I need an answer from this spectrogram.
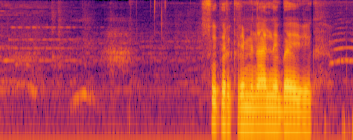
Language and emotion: Russian, neutral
